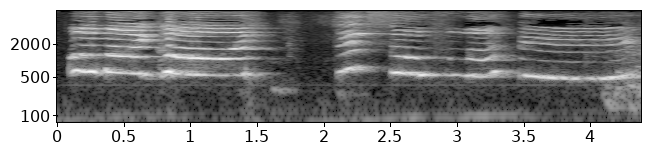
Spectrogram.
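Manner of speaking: very high, slow, squealing delight; happy exclaim. Retold or imitated. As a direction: squeal like she found a puppy. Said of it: "The woman happily exclaims".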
